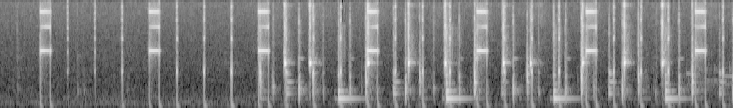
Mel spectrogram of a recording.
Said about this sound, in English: Okay, that's the other thing you gotta avoid, is having your phone go off while you're recording. You have to put that on silent.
